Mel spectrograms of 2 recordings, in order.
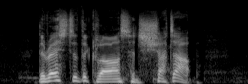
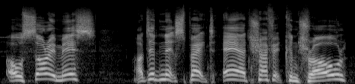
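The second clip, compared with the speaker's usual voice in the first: much higher, cheeky loud quip; said loudly; 9 semitones higher than usual. A narrator's reading. Boy joking loudly at the strict substitute teacher, higher and loud. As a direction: call it out for the whole class to hear. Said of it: "I said loudly".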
